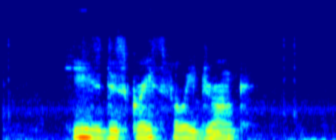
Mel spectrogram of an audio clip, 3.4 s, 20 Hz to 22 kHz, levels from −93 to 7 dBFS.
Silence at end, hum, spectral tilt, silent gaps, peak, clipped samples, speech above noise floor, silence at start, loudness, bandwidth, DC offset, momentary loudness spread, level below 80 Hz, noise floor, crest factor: 1 s; none; -10 dB/octave; none; -10 dBFS; under 0.1%; 44 dB; 0.75 s; -28 LUFS; 3.2 kHz; under 0.1%; 12 LU; -58 dBFS; -71 dBFS; 20 dB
